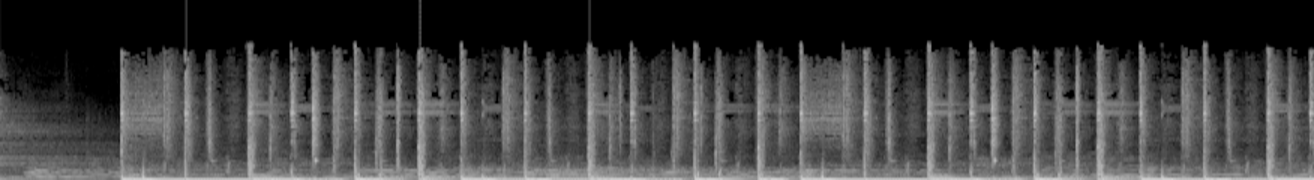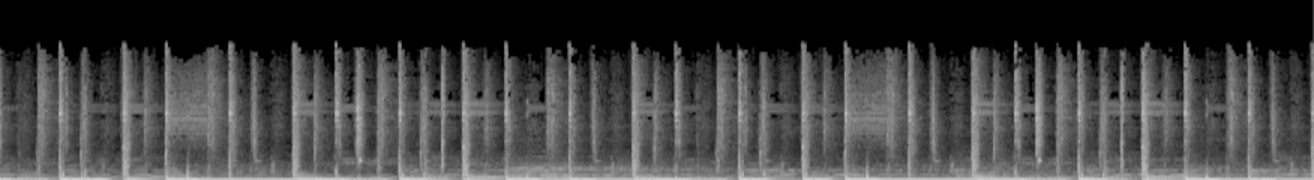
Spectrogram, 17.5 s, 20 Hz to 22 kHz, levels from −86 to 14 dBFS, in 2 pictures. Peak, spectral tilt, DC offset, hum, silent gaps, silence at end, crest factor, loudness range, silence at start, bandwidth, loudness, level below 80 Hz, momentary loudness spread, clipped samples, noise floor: 0 dBFS; -5 dB/octave; under 0.1%; none; none; 0 s; 8 dB; 1 LU; 0 s; 17 kHz; -12 LUFS; -10 dBFS; 4 LU; under 0.1%; -33 dBFS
